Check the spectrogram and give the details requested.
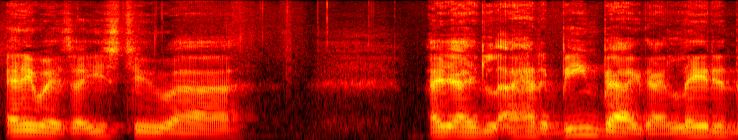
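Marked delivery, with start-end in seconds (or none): none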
